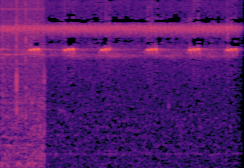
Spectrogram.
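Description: Faint insect chirping: short, high chirps evenly repeated about two and a half times a second, over a faint steady high tone.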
